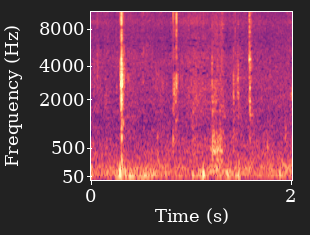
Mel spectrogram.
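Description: Fish grilling on a wire rack over a charcoal stove, giving a few scattered sharp crackles; the loudest is about a quarter of a second in.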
